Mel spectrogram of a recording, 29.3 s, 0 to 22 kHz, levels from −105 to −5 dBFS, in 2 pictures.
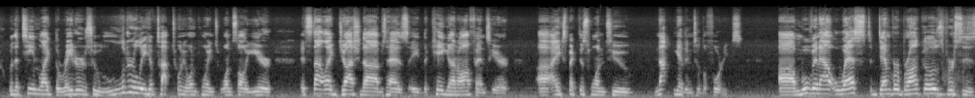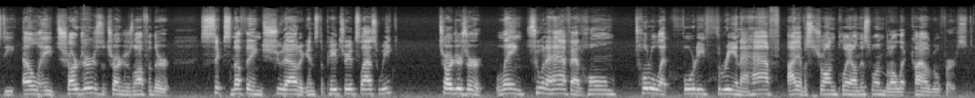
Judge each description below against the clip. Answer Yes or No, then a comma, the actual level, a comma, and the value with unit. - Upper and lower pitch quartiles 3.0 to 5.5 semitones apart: Yes, average, 4.8 semitones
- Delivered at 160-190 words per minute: Yes, average, 185 wpm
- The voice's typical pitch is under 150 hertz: No, medium, 155 Hz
